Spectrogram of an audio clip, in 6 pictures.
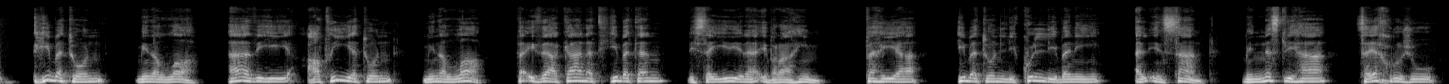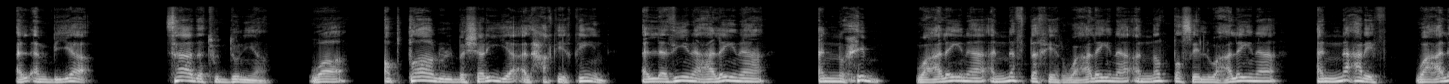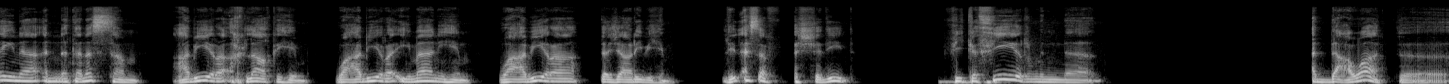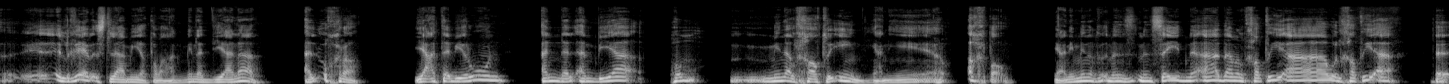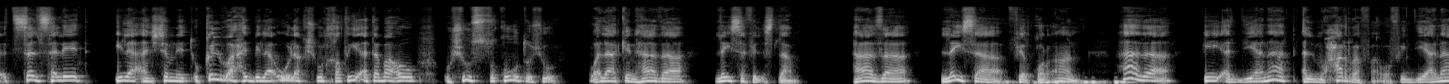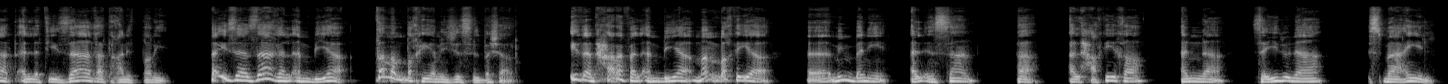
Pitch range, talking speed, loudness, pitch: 115-160 Hz, 90 wpm, -19 LUFS, 135 Hz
